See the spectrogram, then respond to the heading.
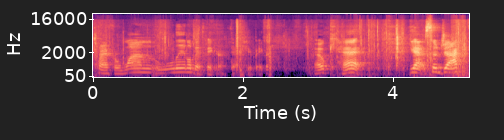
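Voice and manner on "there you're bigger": whispered. Real, not acted. Crafting aside.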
